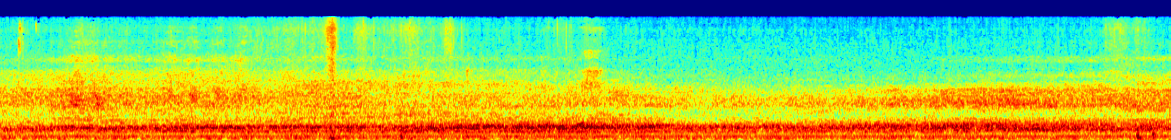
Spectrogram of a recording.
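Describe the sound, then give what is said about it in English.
A dense, continuous roar of many Cup Series stock car engines racing on dirt at Bristol as the race starts under the green flag, loud and steady with a deep rumbling drone and no break, with no one speaking. “Pace truck is off and they face the green flag. The Bristol Dirt Race is underway.”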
